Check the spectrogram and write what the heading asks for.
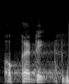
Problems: none marked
